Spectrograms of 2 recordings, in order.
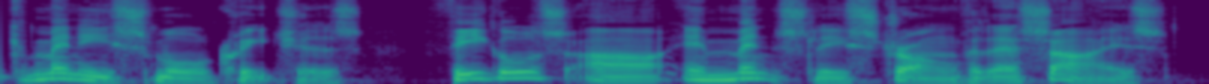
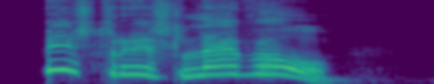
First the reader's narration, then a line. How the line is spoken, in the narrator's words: Rob Anybody yelled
